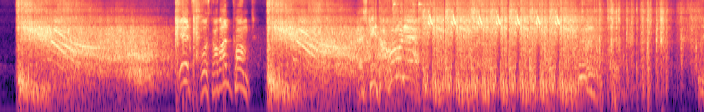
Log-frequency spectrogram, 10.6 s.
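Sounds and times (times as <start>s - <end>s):
pistol gunfire in a film's final shootout at a cemetery: 0.2s - 3.1s, 4.0s - 9.2s
speech: 3.0s - 9.3s.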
